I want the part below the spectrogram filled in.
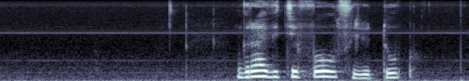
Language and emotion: Russian, neutral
